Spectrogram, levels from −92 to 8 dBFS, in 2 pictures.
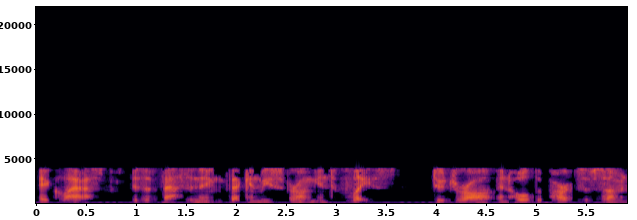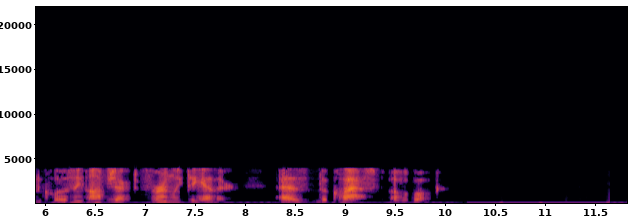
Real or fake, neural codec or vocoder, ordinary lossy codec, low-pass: real; none; AAC, 16 kbps; 7.2 kHz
